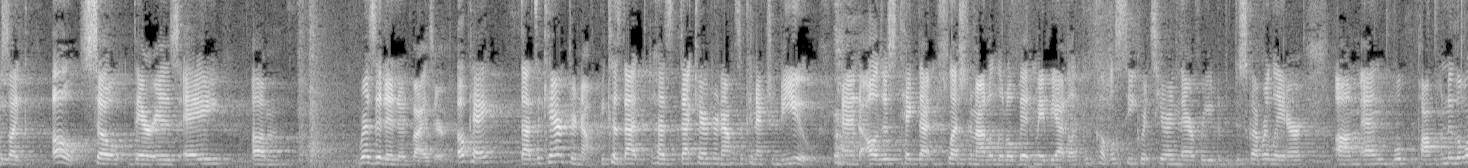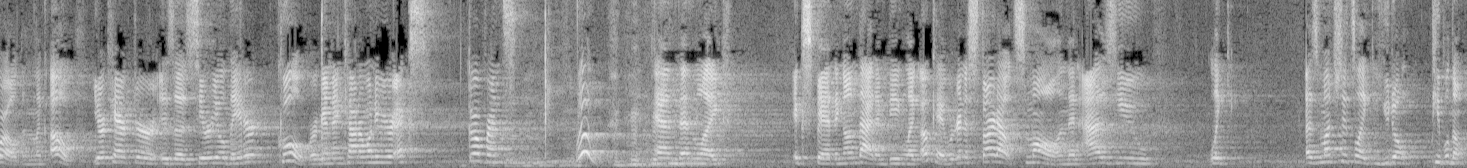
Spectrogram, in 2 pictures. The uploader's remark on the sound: The lost recording of the Worldbuilding for the Lazy Dungeon Master panel at Pax Unplugged, December 2019.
